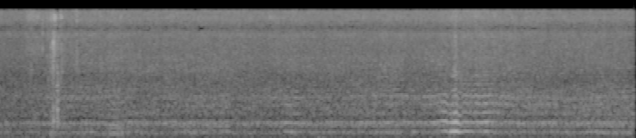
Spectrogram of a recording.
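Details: Honey bees massed in a clump on the grass in front of their hives drone steadily, a clear tonal hum broken by two short knocks of handling noise.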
